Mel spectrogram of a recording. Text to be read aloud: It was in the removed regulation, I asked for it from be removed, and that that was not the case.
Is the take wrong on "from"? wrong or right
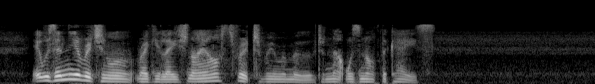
wrong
